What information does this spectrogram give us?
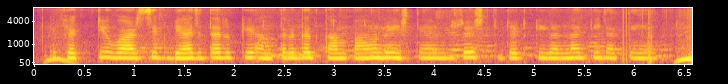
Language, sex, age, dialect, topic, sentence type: Hindi, female, 18-24, Marwari Dhudhari, banking, statement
